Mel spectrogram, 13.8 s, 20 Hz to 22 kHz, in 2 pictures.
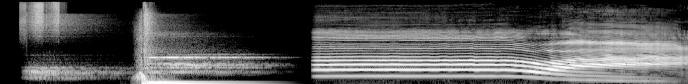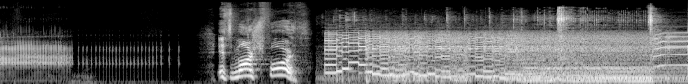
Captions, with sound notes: (shouting) - It's March 4th! (electric guitar music)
